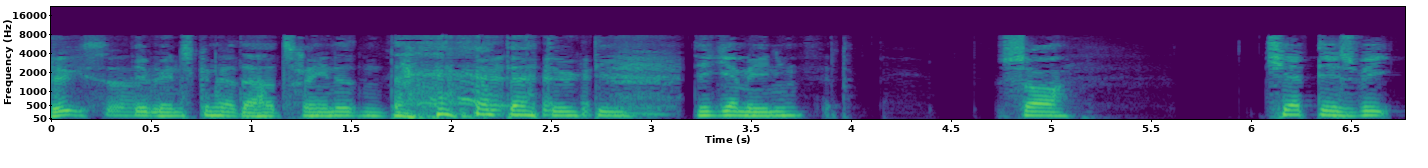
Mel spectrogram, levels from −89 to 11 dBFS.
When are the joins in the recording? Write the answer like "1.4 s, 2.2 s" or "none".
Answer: 3.1 s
